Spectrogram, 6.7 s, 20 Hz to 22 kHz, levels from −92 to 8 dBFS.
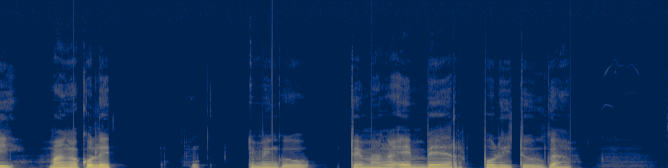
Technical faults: audio missing between chunks

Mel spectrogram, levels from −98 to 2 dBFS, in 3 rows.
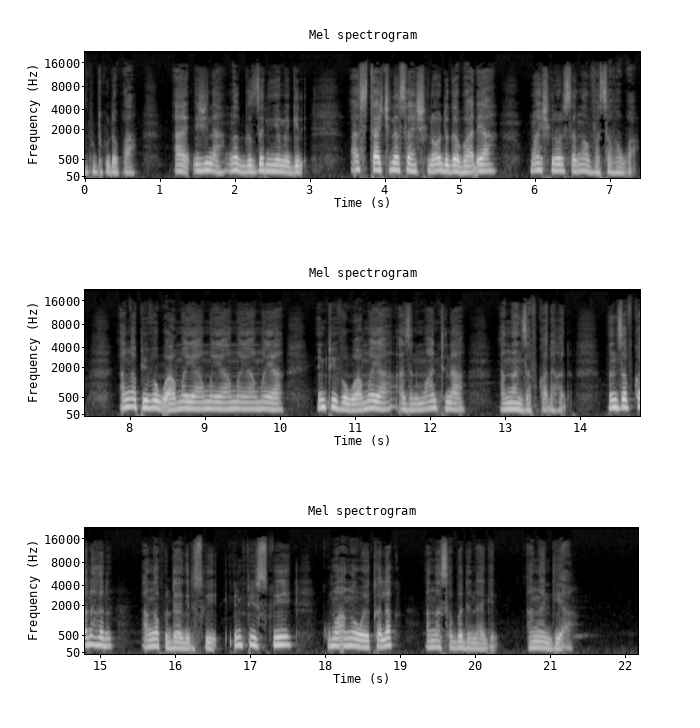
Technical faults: generation loss

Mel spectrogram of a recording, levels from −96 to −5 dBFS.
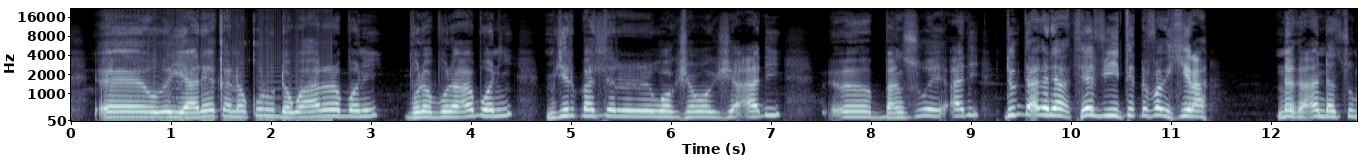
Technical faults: filter restarted on every block

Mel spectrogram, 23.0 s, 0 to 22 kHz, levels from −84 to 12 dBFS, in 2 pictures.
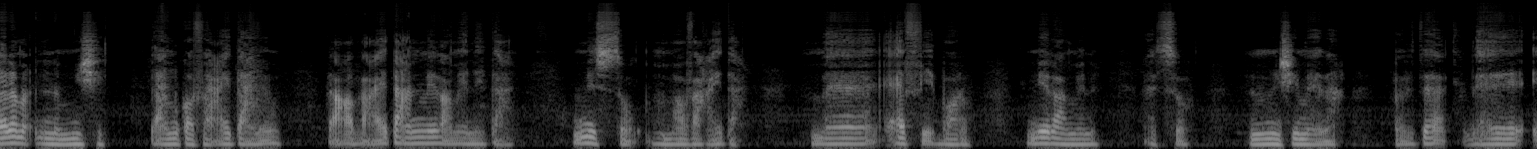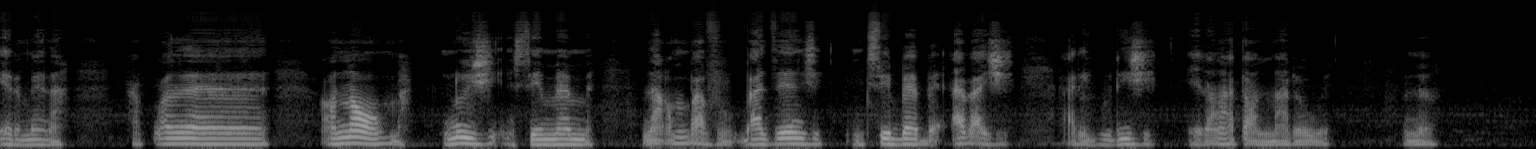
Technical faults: Opus compression

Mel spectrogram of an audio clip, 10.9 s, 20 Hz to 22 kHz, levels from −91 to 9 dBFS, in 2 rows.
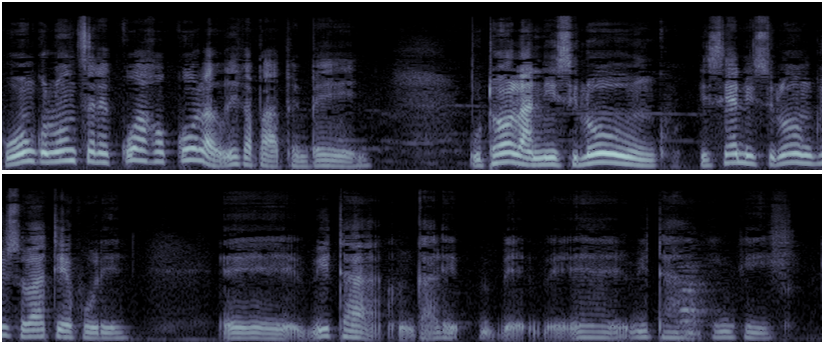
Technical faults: HE-AAC compression

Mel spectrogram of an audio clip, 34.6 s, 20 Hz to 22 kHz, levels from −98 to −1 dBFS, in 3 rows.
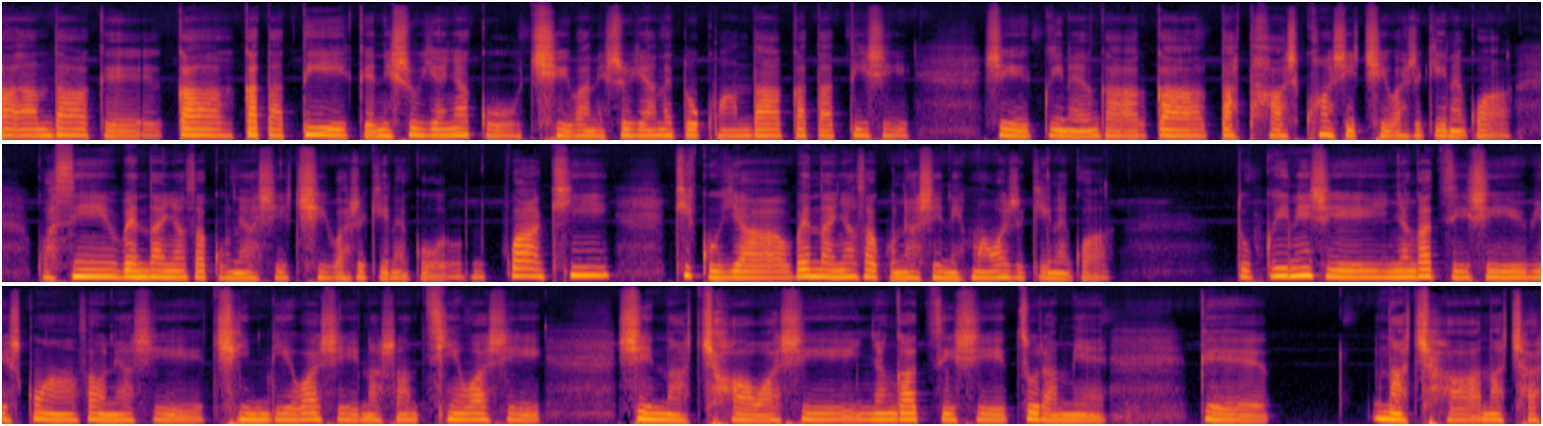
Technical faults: none

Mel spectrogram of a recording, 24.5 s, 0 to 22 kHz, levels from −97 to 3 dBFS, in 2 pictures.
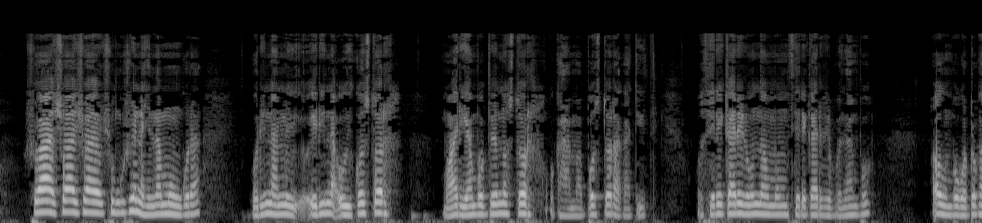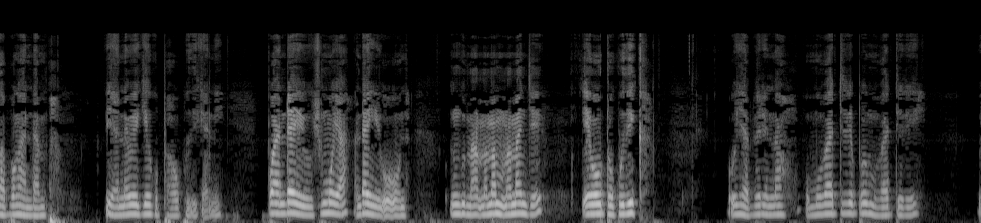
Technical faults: HE-AAC compression; time-stretched section

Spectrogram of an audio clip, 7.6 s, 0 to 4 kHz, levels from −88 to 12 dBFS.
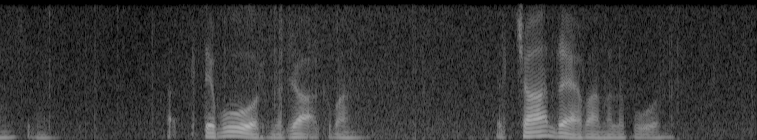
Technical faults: none

